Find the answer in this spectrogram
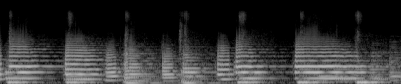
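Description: An anthem played on brass instruments: a phrase of short, separated chords with trumpets above and a deep bass line below.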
